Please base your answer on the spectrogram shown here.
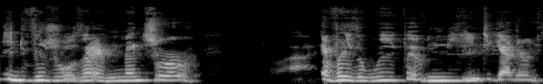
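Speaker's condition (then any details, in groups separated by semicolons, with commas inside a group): Cerebral palsy; congenital, since birth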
